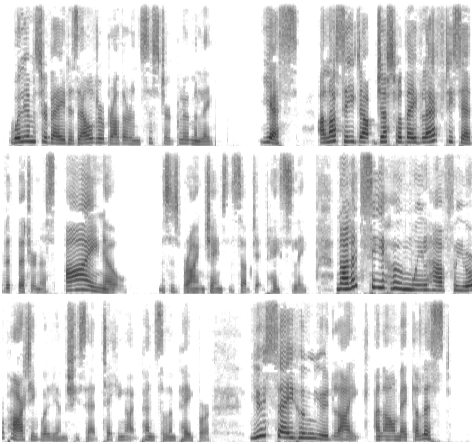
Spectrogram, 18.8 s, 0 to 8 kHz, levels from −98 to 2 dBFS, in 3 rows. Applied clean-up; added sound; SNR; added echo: none; none; none; none.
